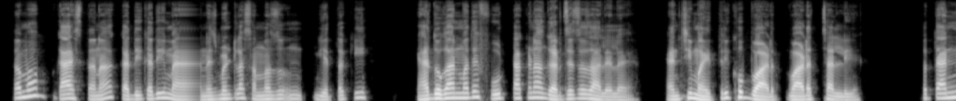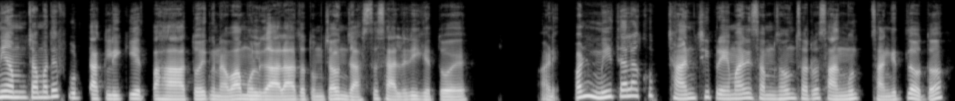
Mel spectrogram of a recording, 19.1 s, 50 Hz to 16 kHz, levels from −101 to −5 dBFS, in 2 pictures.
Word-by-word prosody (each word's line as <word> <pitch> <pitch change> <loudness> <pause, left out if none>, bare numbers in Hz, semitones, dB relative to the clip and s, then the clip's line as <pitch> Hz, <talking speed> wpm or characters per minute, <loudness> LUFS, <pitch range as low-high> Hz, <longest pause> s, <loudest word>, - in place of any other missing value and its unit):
तर 175 - +1
मग 235 +5 +1
काय 150 +2 +4
असतं 140 -5 -4
ना 145 +8 +1
कधी 130 +1 0
कधी 165 +6 +1
मॅनेजमेंटला 125 +3 -1
समजून 135 -1 -2 0.2
येतं 120 +2 -4
की 180 +1 -4 0.6
ह्या 125 +1 +4
दोघांमध्ये 175 +5 +5
फूट 155 +1 0
टाकणं 180 +2 +1
गरजेचं 145 +5 +2
झालेलं 110 -6 +2
आहे. 105 +1 -7 0.4
यांची 125 +8 +1
मैत्री 125 +2 +3
खूप 175 -5 +1
वाढ 115 -4 +7 0.2
वाढत 120 +1 +5
चालली. 110 -5 0 0.7
तर - - -3
त्यांनी 175 +5 +4
आमच्यामध्ये 195 +1 +1
फूट 170 -2 -4
टाकली, 140 -2 -1
की 145 +2 -2
पहा 125 -2 +2
तो 130 - +1
एक 135 0 -3
नवा 120 +1 +2
मुलगा 125 -2 +3
आला 120 +1 +3
तो 120 - -1
तुमच्याहून 125 +3 -1
जास्त 110 +4 -3
सॅलरी 120 -2 -2
घेतोय 110 -1 -1 0.8
आणि - - -6 0.2
पण 190 +4 +2
मी 190 +3 +2
त्याला 230 +2 0
खूप 255 +1 -10 0.2
छानशी 165 +5 -1
प्रेमाने 150 +2 0
समजावून 145 0 -2 0.3
सांगून 130 -1 0 0.2
सांगितलं 125 +7 -2
होतं, 125 +4 0
135 Hz, 165 wpm, -21 LUFS, 120-165 Hz, 0.8 s, वाढ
